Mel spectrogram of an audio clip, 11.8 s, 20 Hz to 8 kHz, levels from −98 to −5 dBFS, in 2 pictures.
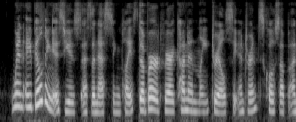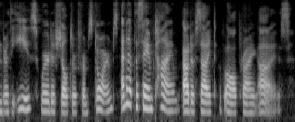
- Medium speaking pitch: No, high, 205 Hz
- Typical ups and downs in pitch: Yes, average, 4.5 semitones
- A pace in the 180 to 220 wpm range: Yes, average, 200 wpm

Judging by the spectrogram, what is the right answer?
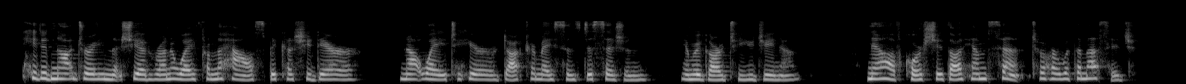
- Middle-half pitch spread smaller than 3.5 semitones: Yes, narrow, 2.4 semitones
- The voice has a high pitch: Yes, high, 235 Hz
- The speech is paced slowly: No, average, 190 wpm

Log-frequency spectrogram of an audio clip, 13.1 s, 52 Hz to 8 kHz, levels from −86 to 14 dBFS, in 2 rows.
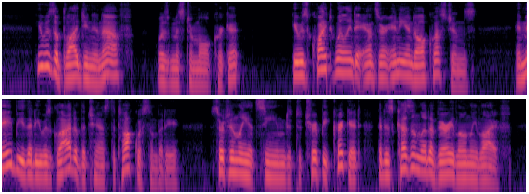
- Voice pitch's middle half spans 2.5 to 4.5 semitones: No, wide, 5.4 semitones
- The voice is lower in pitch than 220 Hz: Yes, medium, 140 Hz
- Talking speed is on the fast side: Yes, fast, 210 wpm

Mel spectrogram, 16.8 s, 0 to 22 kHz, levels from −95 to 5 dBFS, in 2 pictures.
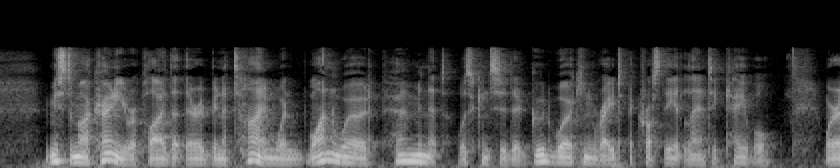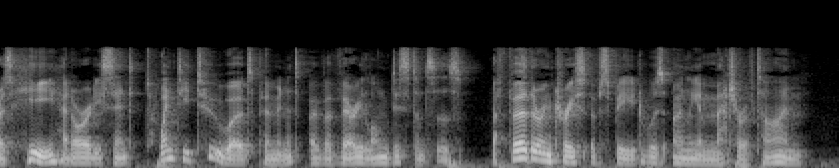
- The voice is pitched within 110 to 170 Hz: No, very low, 90 Hz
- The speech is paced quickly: No, average, 175 wpm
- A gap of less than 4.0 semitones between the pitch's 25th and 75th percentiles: No, average, 5.0 semitones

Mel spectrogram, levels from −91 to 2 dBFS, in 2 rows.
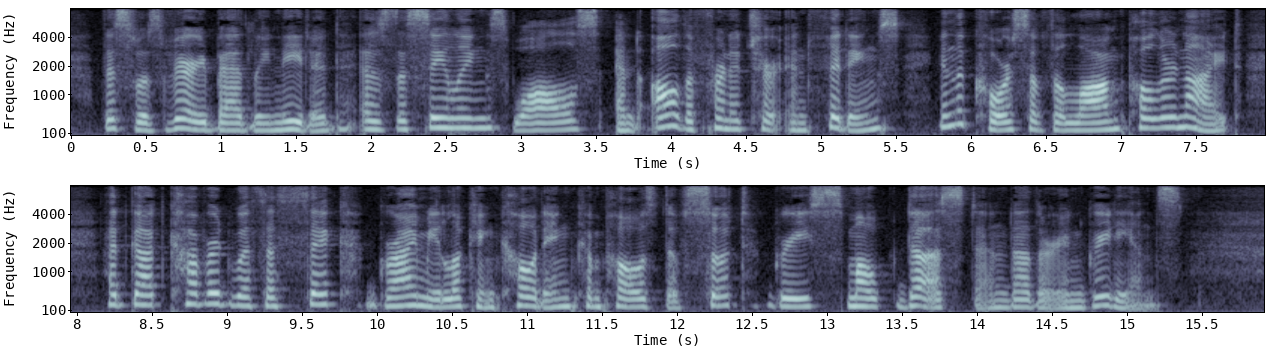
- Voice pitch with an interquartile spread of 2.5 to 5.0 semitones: Yes, average, 3.8 semitones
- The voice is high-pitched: Yes, high, 195 Hz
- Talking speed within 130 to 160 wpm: Yes, average, 155 wpm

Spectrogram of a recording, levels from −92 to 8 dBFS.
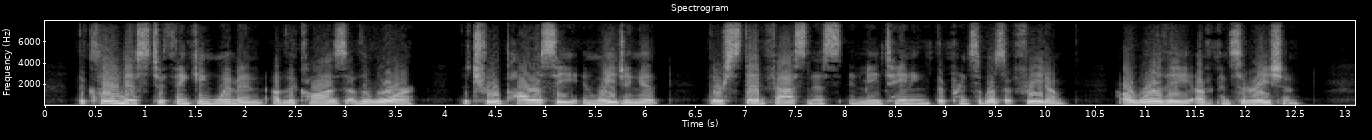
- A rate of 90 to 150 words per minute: Yes, slow, 135 wpm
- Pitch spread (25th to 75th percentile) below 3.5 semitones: Yes, narrow, 2.5 semitones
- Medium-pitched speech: Yes, medium, 165 Hz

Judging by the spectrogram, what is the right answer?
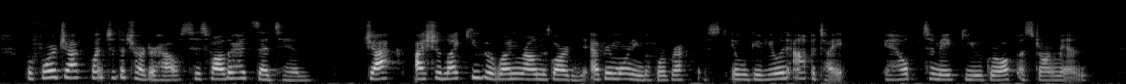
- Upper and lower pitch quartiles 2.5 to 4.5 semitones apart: Yes, average, 3.6 semitones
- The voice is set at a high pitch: Yes, high, 240 Hz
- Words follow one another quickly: Yes, fast, 230 wpm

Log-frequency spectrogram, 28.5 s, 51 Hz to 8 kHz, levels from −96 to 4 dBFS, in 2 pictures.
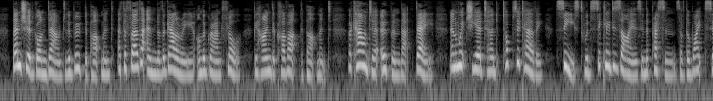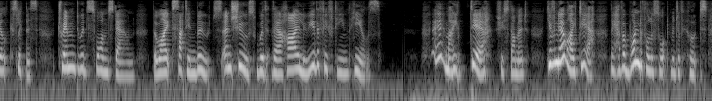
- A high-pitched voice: Yes, high, 225 Hz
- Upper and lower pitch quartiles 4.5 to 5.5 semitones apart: No, average, 4.1 semitones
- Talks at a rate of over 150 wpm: Yes, average, 165 wpm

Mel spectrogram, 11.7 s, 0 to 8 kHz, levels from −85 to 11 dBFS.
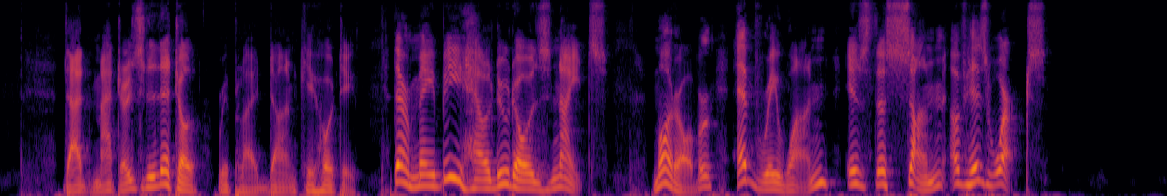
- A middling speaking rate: No, slow, 105 wpm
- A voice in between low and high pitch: Yes, medium, 145 Hz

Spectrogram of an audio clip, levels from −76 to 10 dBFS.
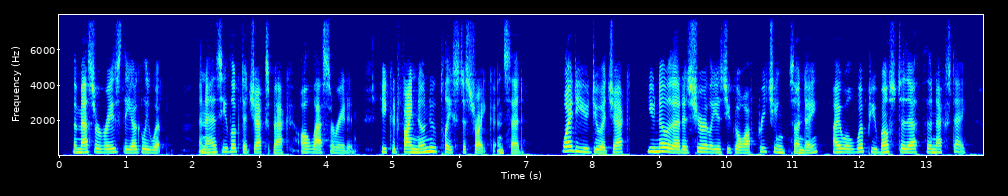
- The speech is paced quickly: Yes, fast, 225 wpm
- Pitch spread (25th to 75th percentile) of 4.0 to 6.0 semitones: No, narrow, 2.5 semitones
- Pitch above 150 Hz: Yes, medium, 185 Hz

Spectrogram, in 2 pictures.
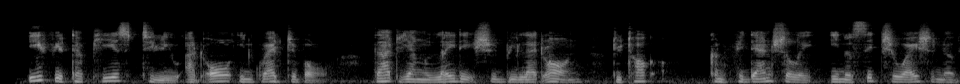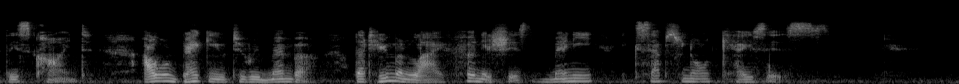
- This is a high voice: No, low, 125 Hz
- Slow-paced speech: Yes, slow, 115 wpm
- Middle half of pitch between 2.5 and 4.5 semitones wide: Yes, average, 3.3 semitones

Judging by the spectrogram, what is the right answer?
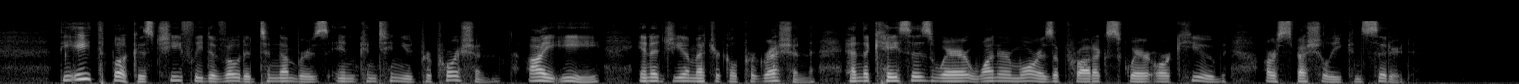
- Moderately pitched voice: Yes, medium, 145 Hz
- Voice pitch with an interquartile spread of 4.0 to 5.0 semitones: No, average, 3.3 semitones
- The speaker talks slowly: Yes, slow, 125 wpm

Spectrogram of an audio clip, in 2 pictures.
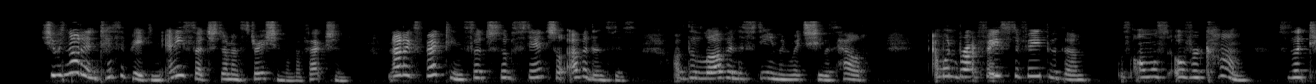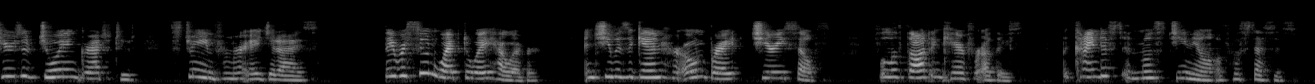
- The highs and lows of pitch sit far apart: Yes, wide, 7.1 semitones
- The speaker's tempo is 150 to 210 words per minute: Yes, average, 175 wpm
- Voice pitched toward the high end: Yes, very high, 290 Hz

